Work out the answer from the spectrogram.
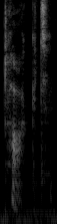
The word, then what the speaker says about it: talked: is not talking but talked talked as a t sound so this is also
